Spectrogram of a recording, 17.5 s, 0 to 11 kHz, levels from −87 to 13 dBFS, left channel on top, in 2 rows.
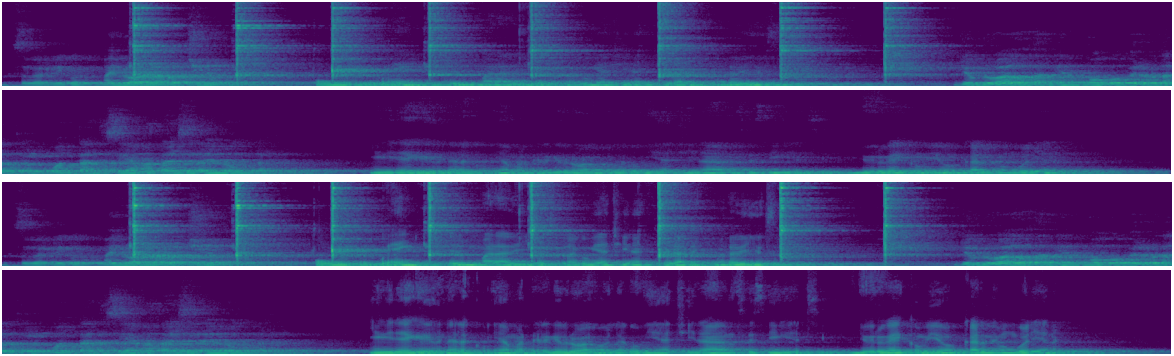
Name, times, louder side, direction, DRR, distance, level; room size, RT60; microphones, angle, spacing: voice 1, 0.0-1.7 7.1-10.8, left 1 dB, 20° left, -2 dB, 0.6 m, -34 dB
sound 1, 1.0-1.1 1.7-1.9 2.3-2.6 3.2-3.3 3.9-4.1 4.8-5.1 5.8-6.0 6.6-6.8, right 8 dB, 25° right, 0.3 m, -26 dB
voice 2, 2.4-5.8 11.5-16.7, right 3 dB, 90° right, 9 dB, 0.5 m, -29 dB
8.9 x 5.2 x 5.0 m, 2.6 s
head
